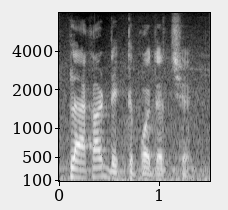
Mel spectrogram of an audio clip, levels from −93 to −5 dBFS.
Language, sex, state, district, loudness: Bengali, male, West Bengal, Alipurduar, -16 LUFS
